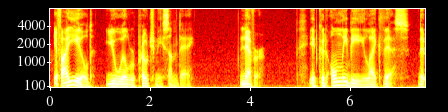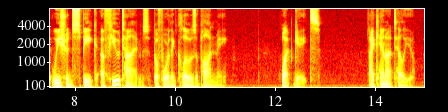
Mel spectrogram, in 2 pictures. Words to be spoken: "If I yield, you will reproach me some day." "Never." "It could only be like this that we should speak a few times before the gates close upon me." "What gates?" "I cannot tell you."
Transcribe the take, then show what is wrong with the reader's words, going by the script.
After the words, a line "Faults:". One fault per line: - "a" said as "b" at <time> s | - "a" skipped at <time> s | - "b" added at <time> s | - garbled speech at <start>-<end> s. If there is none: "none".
"If I yield, you will reproach me some day." "Never." "It could only be like this that we should speak a few times before the close upon me." "What gates?" "I cannot tell you."
Faults:
- "gates" skipped at 10.0 s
